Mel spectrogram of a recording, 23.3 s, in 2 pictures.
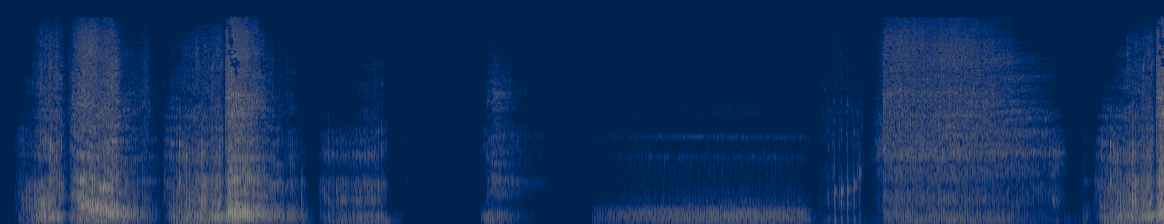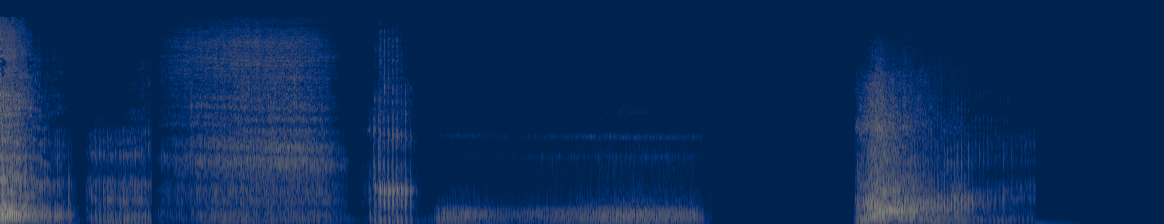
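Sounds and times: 
lion roaring: 0:00.1 - 0:04.0, 0:04.8 - 0:18.8, 0:20.2 - 0:22.0.

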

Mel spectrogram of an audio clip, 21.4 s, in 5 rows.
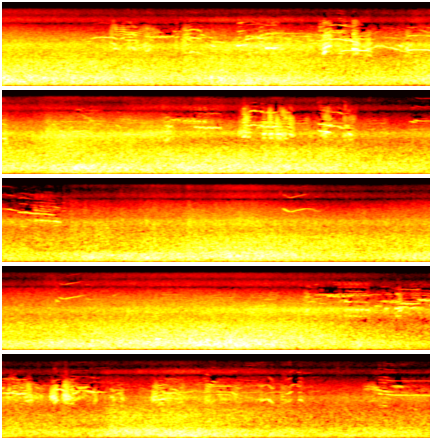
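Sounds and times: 
loud continuous surf: 0:00.0 - 0:21.3
gulls screaming: 0:00.7 - 0:09.2, 0:13.4 - 0:21.3.

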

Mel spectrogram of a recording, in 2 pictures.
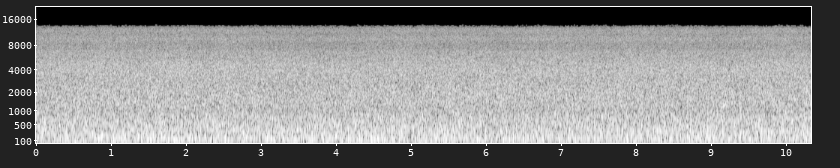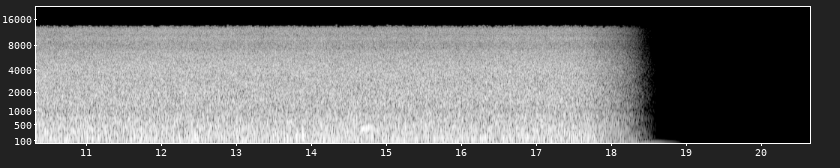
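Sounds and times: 
Niagara waterfall: 0:00.0 - 0:18.4.

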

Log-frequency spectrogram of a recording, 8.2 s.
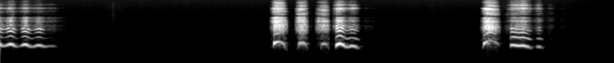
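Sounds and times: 
girl sobbing: 0:00.0 - 0:00.9, 0:03.6 - 0:04.9, 0:06.4 - 0:07.4.

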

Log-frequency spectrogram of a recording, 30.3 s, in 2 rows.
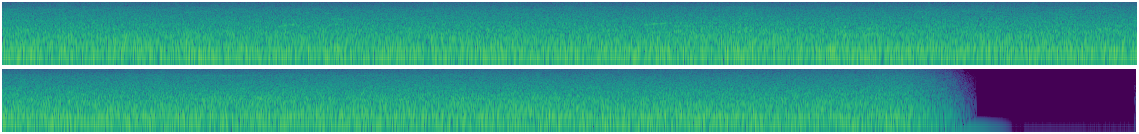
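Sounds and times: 
waterfall: 0:00.0 - 0:28.0.

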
